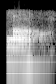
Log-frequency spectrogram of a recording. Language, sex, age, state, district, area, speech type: Kannada, male, 30-45, Karnataka, Bangalore Rural, rural, conversation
